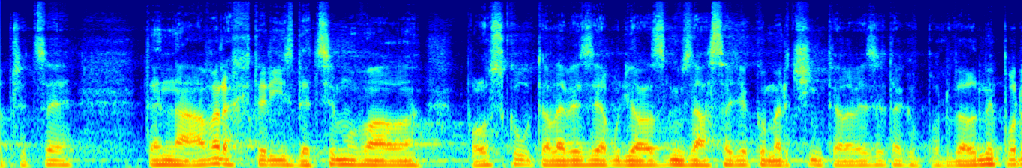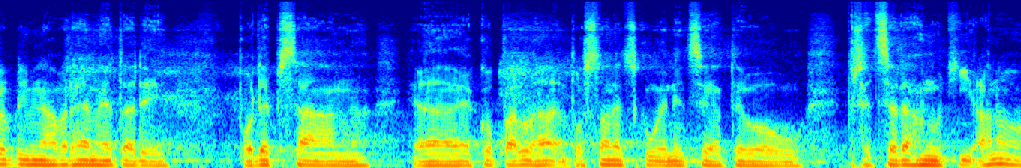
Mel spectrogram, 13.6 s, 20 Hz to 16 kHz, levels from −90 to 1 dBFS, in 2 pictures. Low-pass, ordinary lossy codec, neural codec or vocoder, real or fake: 14.4 kHz; Opus, 24 kbps; none; real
